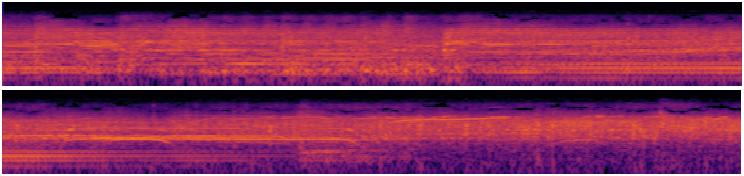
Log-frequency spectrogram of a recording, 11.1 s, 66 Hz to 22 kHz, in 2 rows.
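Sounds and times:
electric guitar and bass chord: 0.0 - 6.6.

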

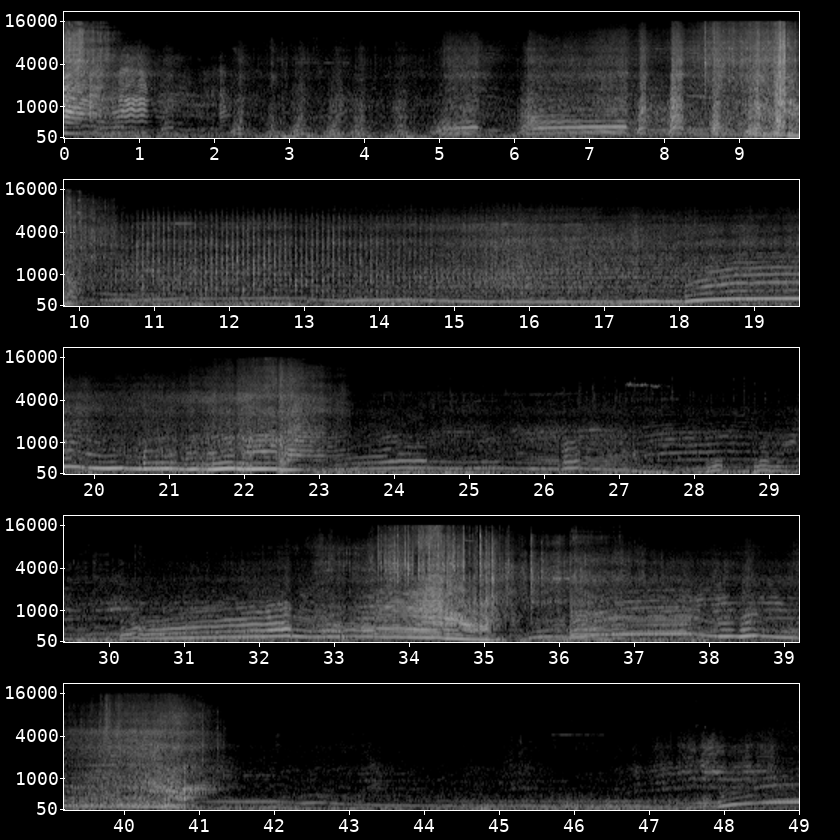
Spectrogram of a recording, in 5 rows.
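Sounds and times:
side-by-side engine revving: 0.0 - 45.6, 46.5 - 49.0
race truck engine revving: 26.0 - 41.5.

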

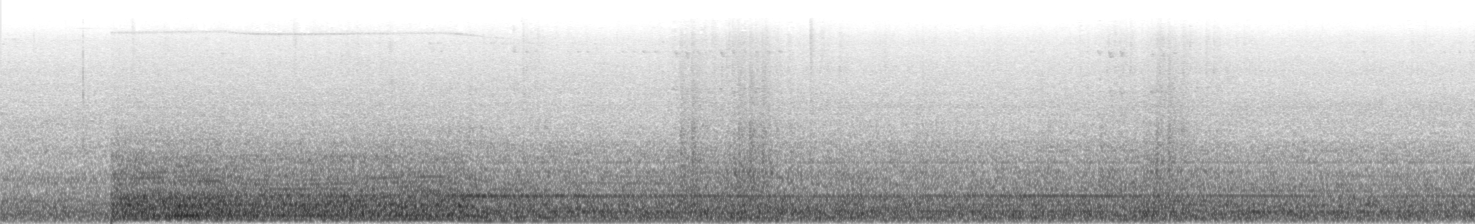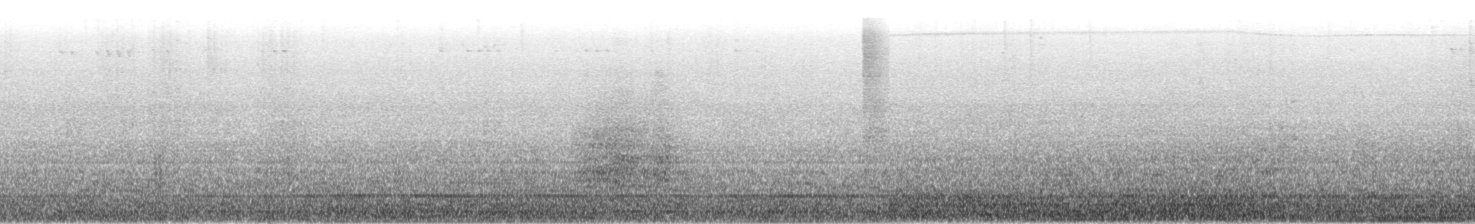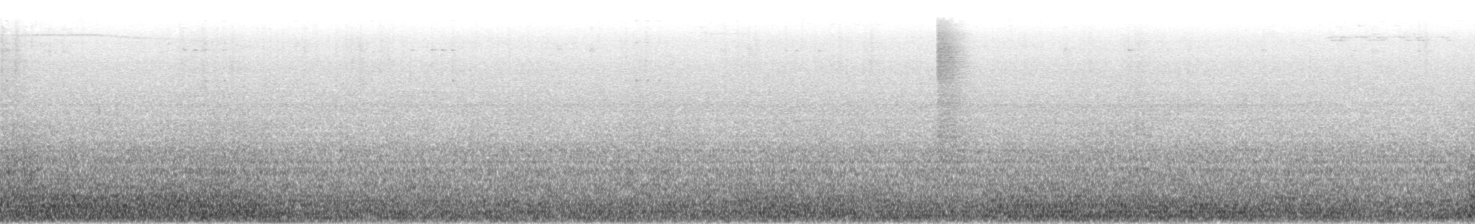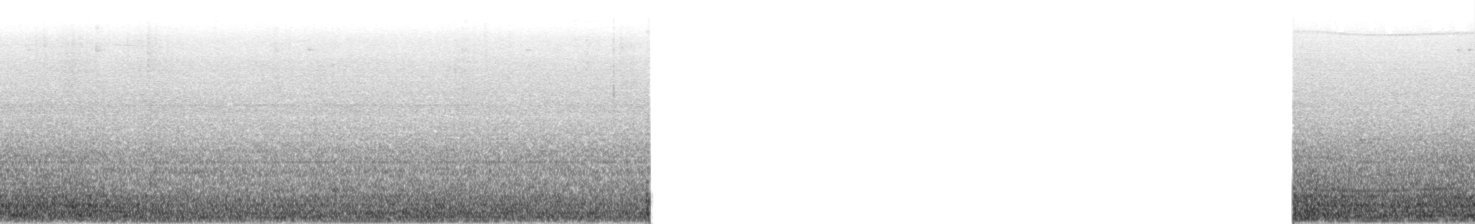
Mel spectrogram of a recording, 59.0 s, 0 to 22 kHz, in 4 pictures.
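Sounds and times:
bus engine and road rumble: 0.0 - 50.8, 57.2 - 59.0.

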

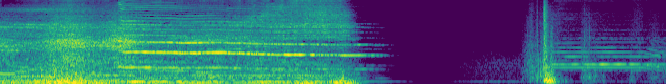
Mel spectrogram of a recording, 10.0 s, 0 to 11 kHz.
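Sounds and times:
soft background music: 8.3 - 10.0.

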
